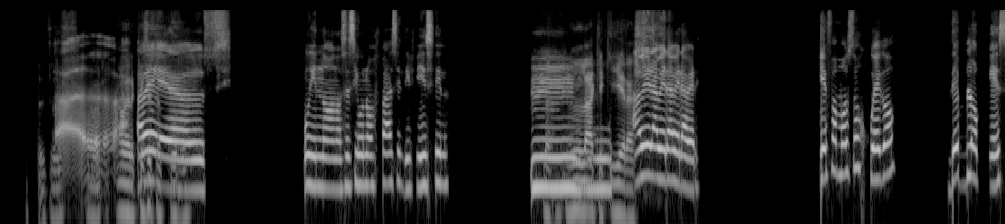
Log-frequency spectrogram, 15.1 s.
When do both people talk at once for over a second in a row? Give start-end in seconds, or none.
0.8-2.9, 8.1-9.7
